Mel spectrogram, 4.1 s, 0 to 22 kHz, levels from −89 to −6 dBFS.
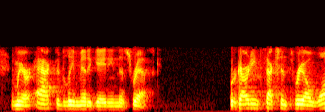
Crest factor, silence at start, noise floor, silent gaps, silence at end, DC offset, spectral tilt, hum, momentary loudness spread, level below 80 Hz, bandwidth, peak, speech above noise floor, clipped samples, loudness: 18 dB; 0 s; -70 dBFS; none; 0 s; under 0.1%; -3 dB/octave; none; 4 LU; -62 dBFS; 4.1 kHz; -2 dBFS; 51 dB; under 0.1%; -20 LUFS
